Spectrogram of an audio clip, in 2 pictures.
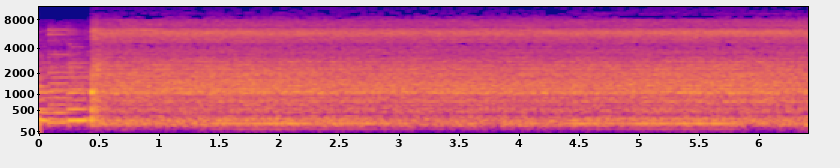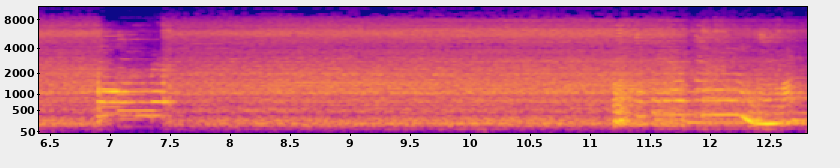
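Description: Sharp GX-55 music centre's FM radio giving steady static hiss through its speakers while being tuned between stations. Music cuts off just after the start, a station breaks through briefly about seven seconds in, and another comes in with music near the end.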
